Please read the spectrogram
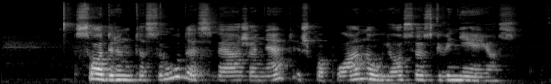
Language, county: Lithuanian, Alytus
